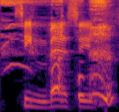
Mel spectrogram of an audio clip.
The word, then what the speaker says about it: imbécil: Y yo, sí, de verdad, es un imbécil, con acento en la B. Y yo, todo el mundo así como que, ¿what? ¿Que, ¿cómo es acento en la B? Ah, disculpa, en la E.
